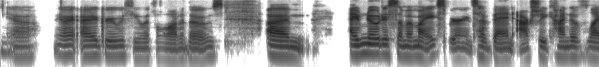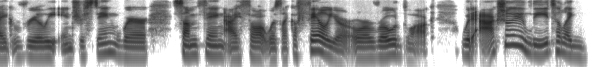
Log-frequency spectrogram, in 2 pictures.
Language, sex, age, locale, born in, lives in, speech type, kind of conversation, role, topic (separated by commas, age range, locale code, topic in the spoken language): English, female, 40-44, en-US, United States, United States, conversation, unstructured, none, How do you handle failure when it happens?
